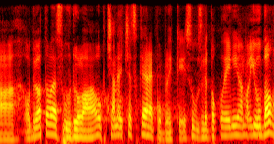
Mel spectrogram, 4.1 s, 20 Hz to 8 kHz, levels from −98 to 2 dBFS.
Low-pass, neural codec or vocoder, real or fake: 7.2 kHz; codec, 16 kHz in and 24 kHz out, 1.1 kbps, FireRedTTS-2 codec; fake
